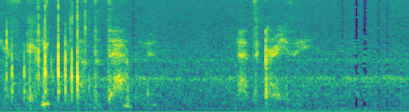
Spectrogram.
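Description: A woman whispering, with a quick run of sharp clicks in the first second.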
